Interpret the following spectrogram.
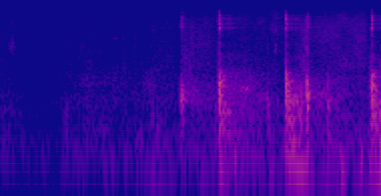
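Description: Table tennis ball being served and hit back, giving a few sharp clicks off the rubber paddles and the table top from about a second in.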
